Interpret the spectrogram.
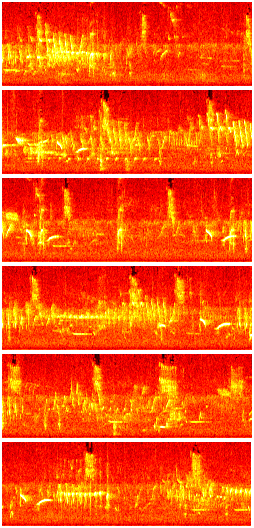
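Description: Several birds singing and chirping over one another: quick trills and short rising whistled notes, with a faint steady low hum underneath.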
